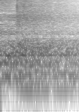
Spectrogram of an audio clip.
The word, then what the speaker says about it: Schwann: और cell theory में क्या क्या होगा, देखो सेल थ्योरी में सॉन की स्पेलिंग SCHWANN है, सॉन।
